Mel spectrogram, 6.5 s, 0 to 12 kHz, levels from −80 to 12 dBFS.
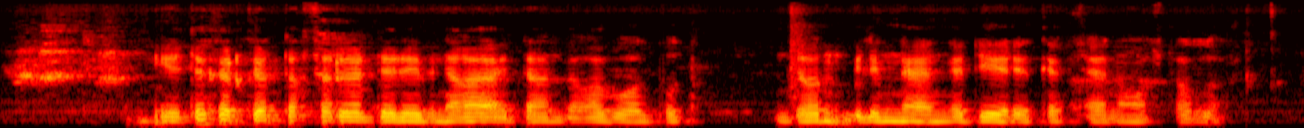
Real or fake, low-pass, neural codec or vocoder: fake; 10.8 kHz; vocoder, 44.1 kHz, 128 mel bands every 256 samples, BigVGAN v2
